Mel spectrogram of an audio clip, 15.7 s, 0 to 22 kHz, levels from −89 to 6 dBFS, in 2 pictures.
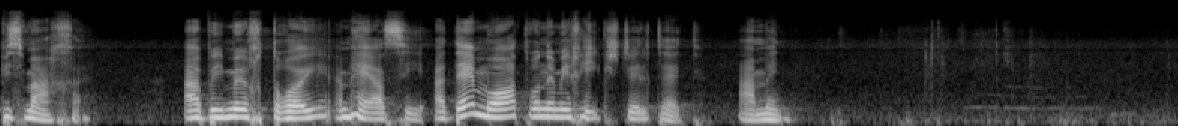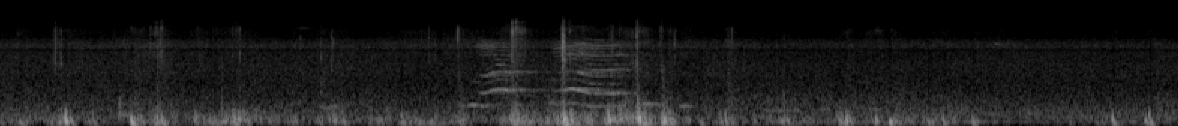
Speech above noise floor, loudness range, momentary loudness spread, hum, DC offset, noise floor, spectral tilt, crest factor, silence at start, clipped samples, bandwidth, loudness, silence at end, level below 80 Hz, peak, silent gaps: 42 dB; 13 LU; 25 LU; none; under 0.1%; -62 dBFS; -5.5 dB/octave; 22 dB; 0 s; under 0.1%; 13.5 kHz; -21 LUFS; 3.4 s; -54 dBFS; -4 dBFS; none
